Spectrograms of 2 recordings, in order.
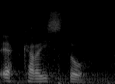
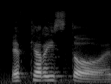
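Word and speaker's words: Evcharisto (ευχαριστώ): So if you go to, they pronounce it Evcharisto now. EU is like Ev. Anyway. Evcharisto, it means thank you.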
